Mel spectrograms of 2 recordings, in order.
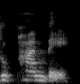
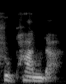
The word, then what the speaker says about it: Rupande: volunteering position also senator my name is rupande not rupanda okay senator would you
